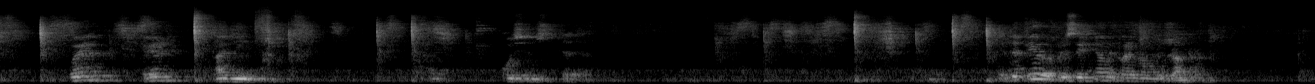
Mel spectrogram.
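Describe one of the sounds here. An elderly man speaks calmly, as if lecturing, in a room.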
